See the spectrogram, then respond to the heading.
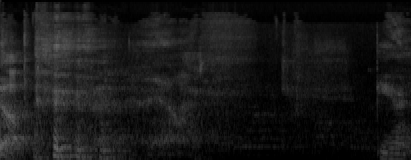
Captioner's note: Hawkeye laughs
